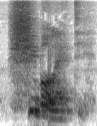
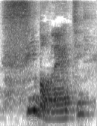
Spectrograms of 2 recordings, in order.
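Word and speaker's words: שִׁבֹּלֶת: Se respondesse que não, os homens de Gileade diziam: então diga Shibolete. Se dizia Sibolete, não podendo pronunciar corretamente a palavra, eles o agarravam e o matavam nos vales do Jordão.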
